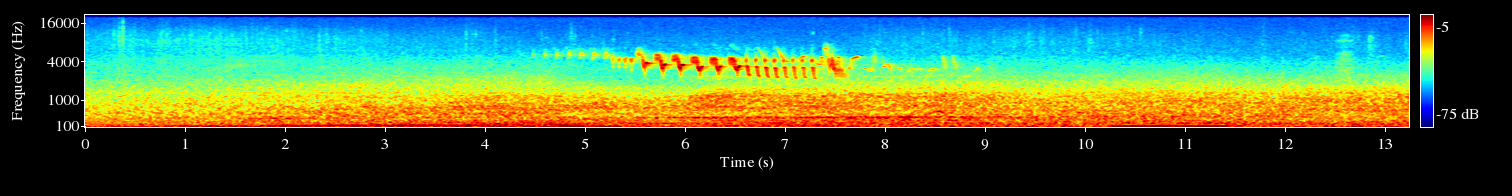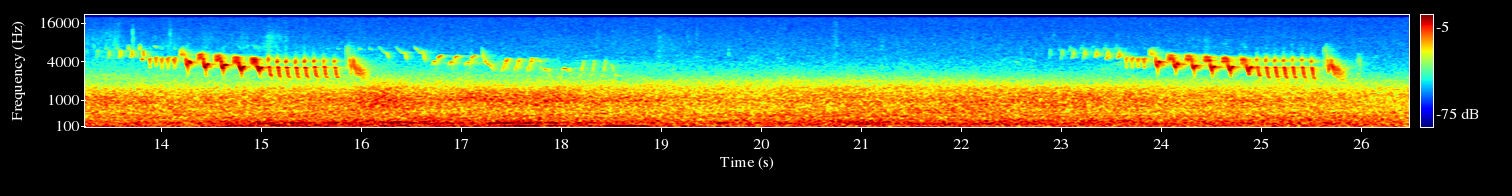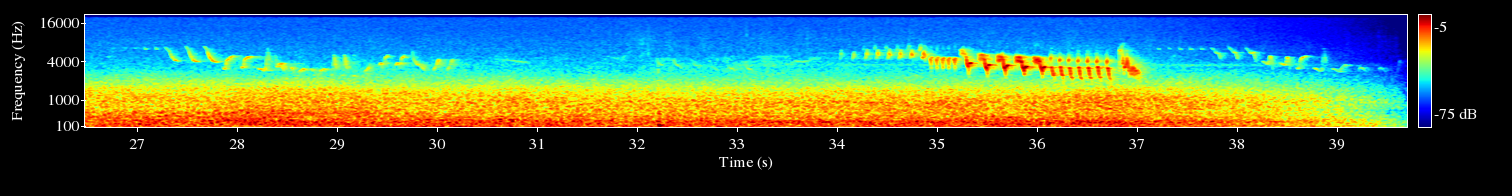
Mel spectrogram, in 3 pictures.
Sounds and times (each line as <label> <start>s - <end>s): birds singing by the river bank 4.4s - 9.1s
birds singing by the river bank 13.1s - 18.6s
birds singing by the river bank 22.6s - 26.2s
birds singing by the river bank 26.9s - 39.7s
